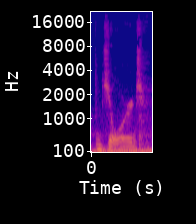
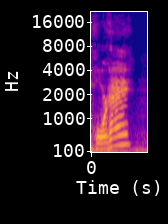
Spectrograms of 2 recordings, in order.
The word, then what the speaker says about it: Jorge: Then you call him George instead of Jorge.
